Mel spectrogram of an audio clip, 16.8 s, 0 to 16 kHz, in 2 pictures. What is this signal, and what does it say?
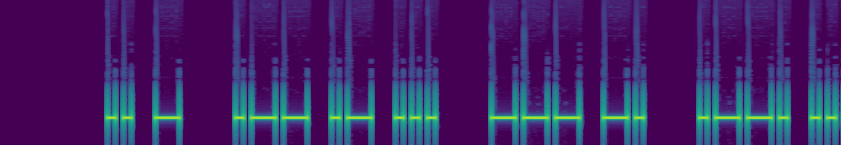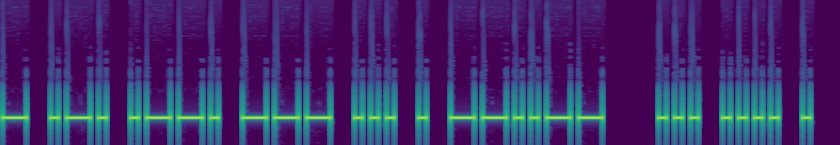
Morse code, heard as a keyed tone, about 15 wpm, 700 Hz. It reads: IT WAS ON PURPOSE, SHE
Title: Sentences from Top 800 Words 15wpm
